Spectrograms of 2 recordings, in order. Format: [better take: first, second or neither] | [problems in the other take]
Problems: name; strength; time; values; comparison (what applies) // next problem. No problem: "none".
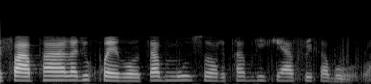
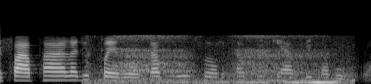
first | background sound (Breathing); 2 dB below the speech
